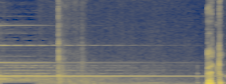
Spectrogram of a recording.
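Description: A ringing ding chime used as a jingle: a bright, sustained bell tone that fades slowly, followed near the end by a short, louder burst of sound.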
